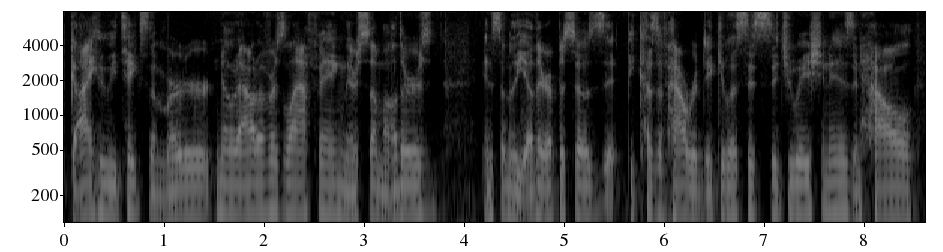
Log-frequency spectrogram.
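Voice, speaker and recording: A young man giving a casual spoken review of a comedy series, rambling with lots of fillers and laughing as he talks. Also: medium pitch. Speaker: show reviewer.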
